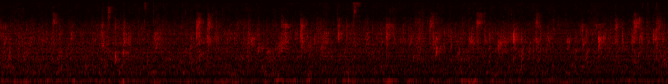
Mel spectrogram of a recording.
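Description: Rain falling: many quick, irregular drops and drips tapping on a surface, over a faint steady hiss.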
